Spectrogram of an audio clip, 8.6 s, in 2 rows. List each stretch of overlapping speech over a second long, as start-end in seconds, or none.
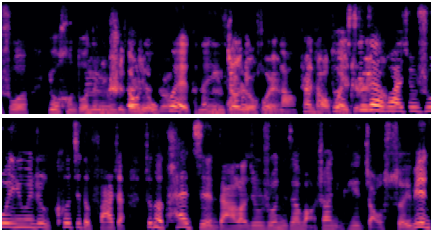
0.8-4.0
